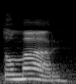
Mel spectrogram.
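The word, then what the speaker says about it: tomar: 그 다음에 때는 또마르, 이것도 테 아니고 때예요. 또마르, 또까르.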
